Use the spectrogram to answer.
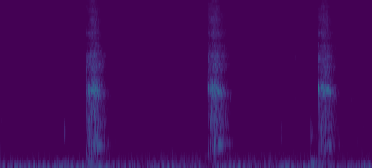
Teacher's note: a K is the back of your tongue lifting in the back of your mouth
